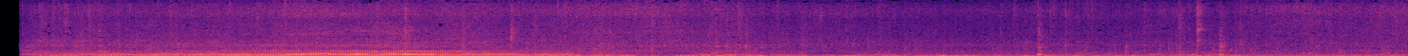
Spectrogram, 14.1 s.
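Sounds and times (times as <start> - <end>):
rain falling on road and leaves: 0.2 - 14.0
motorcycle passing by: 0.3 - 14.0.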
